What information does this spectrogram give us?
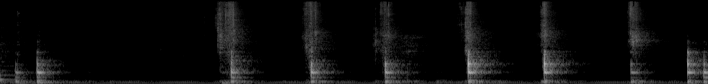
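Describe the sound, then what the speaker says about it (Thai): Aged ginger is sliced on a cutting board with about seven crisp, evenly spaced knife chops. They are close and distinct against a quiet background. "หั่นขิงแป๊บนึง ขิงนะมันก็จะเป็นขิงแก่"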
